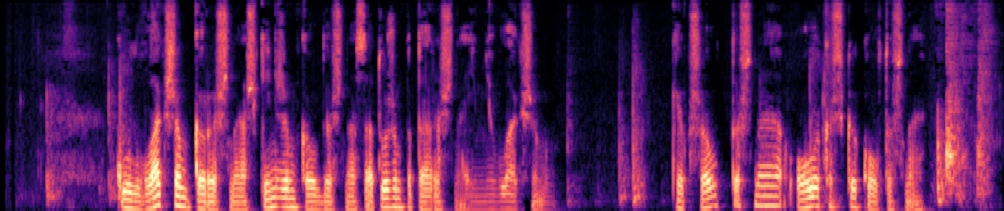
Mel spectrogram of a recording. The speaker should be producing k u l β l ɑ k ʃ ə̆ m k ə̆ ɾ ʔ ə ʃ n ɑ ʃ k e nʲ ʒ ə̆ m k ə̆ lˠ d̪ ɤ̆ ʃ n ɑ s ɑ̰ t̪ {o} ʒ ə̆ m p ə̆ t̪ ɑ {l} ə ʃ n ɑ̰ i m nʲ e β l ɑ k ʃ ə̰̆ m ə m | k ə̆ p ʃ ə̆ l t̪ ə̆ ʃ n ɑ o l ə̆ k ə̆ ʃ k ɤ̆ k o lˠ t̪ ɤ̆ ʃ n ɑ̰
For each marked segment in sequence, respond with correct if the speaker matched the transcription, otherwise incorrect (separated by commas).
incorrect, incorrect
